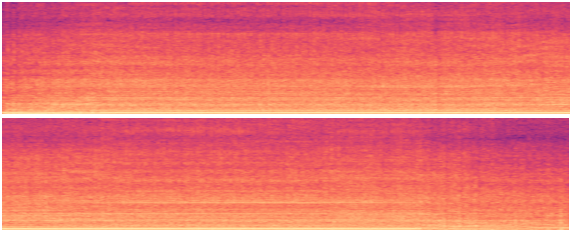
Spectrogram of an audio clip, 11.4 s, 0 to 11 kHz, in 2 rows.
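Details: Vintage Honda 12V Squash (AB11-1055) moped, running check: the engine catches, rises quickly and holds a steady, even idle hum for several seconds with no ticking or knocking; quiet, healthy engine with no abnormal noise.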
